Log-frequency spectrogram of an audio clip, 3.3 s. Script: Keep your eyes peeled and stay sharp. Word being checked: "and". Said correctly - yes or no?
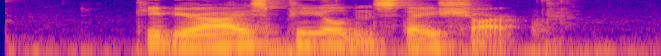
yes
